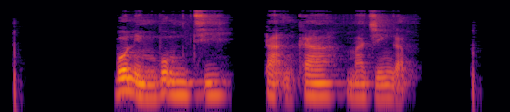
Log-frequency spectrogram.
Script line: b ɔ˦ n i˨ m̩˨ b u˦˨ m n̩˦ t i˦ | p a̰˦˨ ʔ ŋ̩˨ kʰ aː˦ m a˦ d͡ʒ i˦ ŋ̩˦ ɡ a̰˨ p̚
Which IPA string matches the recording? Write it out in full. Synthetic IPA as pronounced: b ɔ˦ n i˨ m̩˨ b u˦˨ m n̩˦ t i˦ | t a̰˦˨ ʔ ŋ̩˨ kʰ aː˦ m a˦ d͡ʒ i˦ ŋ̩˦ ɡ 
